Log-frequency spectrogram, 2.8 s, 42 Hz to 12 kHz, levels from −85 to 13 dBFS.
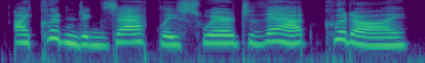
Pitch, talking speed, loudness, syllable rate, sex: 250 Hz, 170 wpm, -19 LUFS, 3.9 syllables/s, female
